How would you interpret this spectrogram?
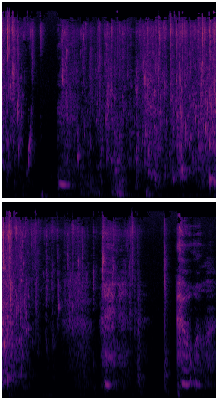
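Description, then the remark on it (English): Water drips and splashes into a filled bathtub, fairly quiet, with soft sloshing between scattered drops and occasional breathy vocal sounds but no clear speech. “Eventually start dripping on me, dripping into the water, dripping on me, and then I just rub it into my skin.”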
